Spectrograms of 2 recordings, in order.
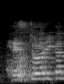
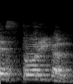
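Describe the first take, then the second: First: "हिस्टोरिकल" with a sounded h, higher pitched; H pronounced. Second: "हिस्टोरिकल" without h, first syllable unstressed; silent H. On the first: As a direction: hit an audible ह at the start of हिस्टोरिकल. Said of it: "हिस्टोरिकल नहीं". (हिस्टोरिकल में पहला ह ज़ोर से उच्चारित करें) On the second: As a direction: drop the opening ह of हिस्टोरिकल. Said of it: "पहले सिलेबल पर जोर ना दिया जाए". (हिस्टोरिकल को इस्टोरिकल जैसा बोलें) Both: Shown as a demonstration.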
